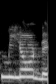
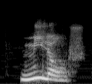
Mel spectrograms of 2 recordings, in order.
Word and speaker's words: Milor: Onun üzerine de konuşmak istiyorum ama yayına girmeden önce sizinle e, sohbete başlamadan önce Vedat Milor demişti. Yanlış oldu. Doğru telaffuz Milor.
